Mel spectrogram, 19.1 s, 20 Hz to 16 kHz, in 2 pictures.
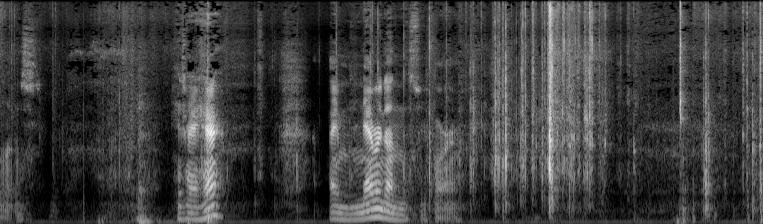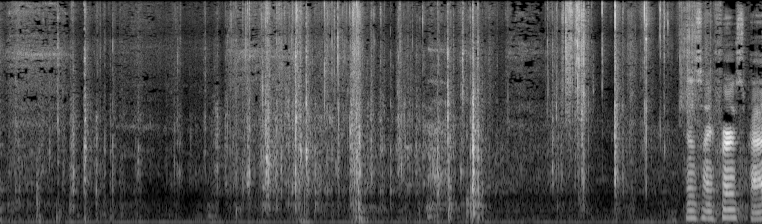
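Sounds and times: plastic wrapping crinkling: 4.9s - 18.6s.

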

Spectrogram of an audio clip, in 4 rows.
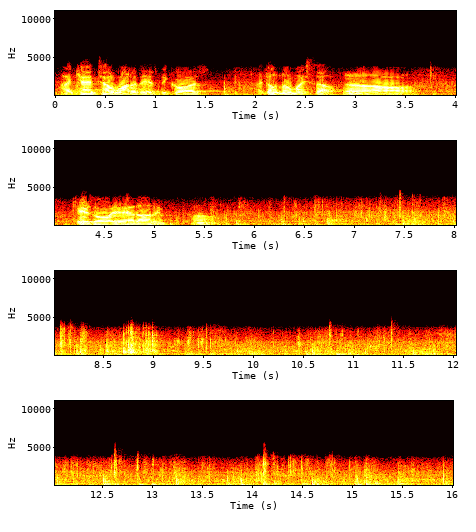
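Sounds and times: film soundtrack hiss: 0.0s - 16.0s
clicks and crackles: 5.2s - 16.0s.

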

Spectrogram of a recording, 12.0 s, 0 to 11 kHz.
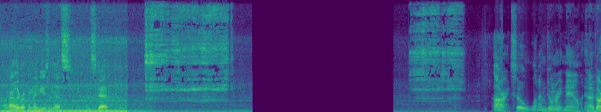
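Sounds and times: bench grinder motor hum: 0.0s - 5.0s, 7.9s - 9.8s.

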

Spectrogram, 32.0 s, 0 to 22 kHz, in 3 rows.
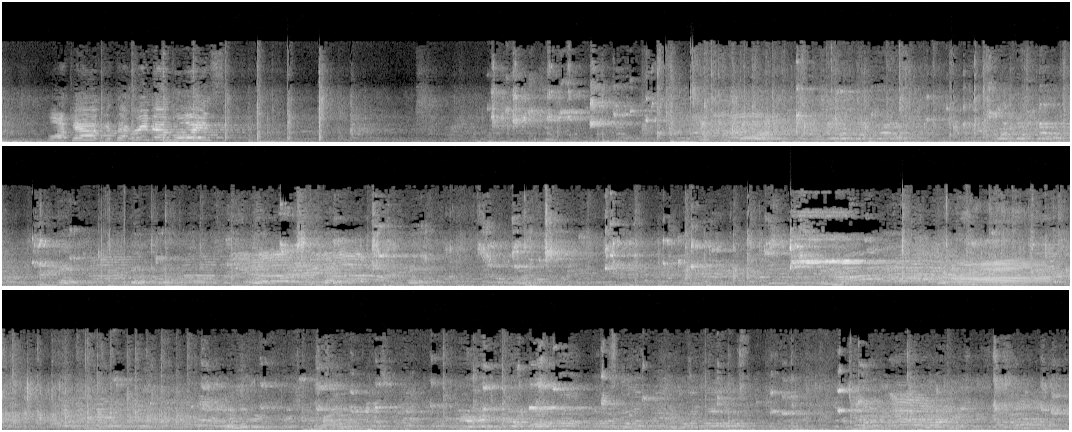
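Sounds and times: many overlapping voices: 3.8s - 32.0s.

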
